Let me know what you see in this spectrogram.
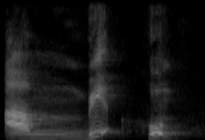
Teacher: Jadi bacanya itu si nunnya itu diganti sama mim. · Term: iqlab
